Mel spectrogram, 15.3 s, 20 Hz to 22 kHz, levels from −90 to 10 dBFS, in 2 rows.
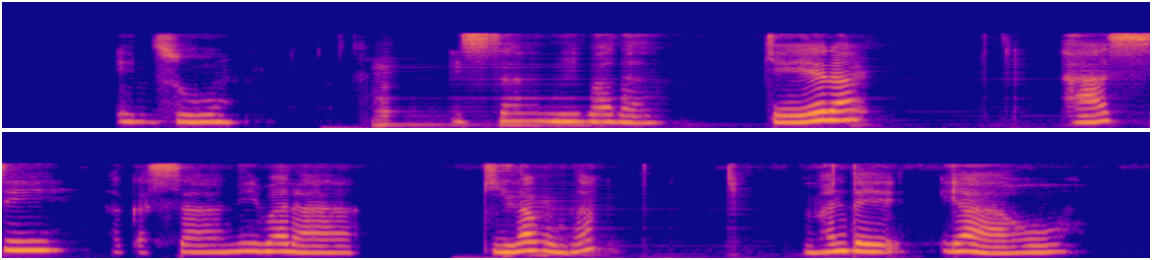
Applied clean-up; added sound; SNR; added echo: neural mask model DeepFilterNet 3.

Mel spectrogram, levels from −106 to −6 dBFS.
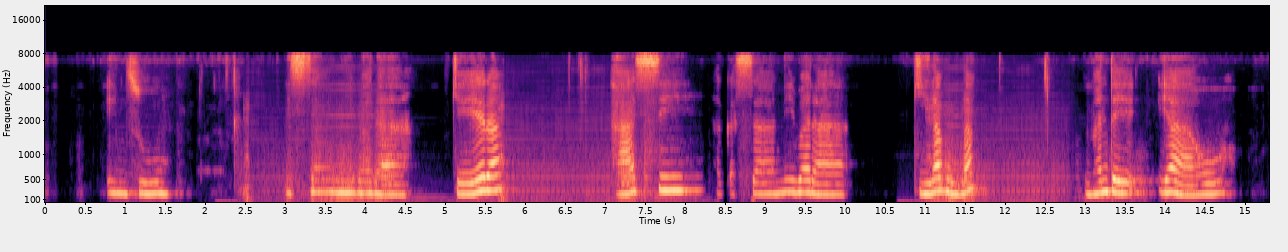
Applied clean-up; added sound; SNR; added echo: neural separator model SepFormer DNS4.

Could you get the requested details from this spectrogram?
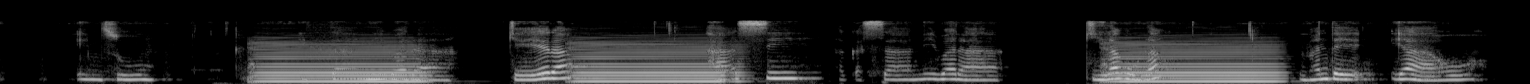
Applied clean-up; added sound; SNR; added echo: neural mask model RNNoise.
